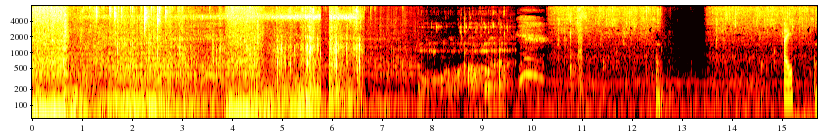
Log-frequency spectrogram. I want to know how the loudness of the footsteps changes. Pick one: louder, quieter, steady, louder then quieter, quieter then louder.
louder.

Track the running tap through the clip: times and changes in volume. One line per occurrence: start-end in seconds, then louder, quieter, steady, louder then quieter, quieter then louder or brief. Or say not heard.
0.0-15.6 quieter.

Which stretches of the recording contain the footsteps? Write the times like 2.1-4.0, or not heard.
1.0-6.7.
